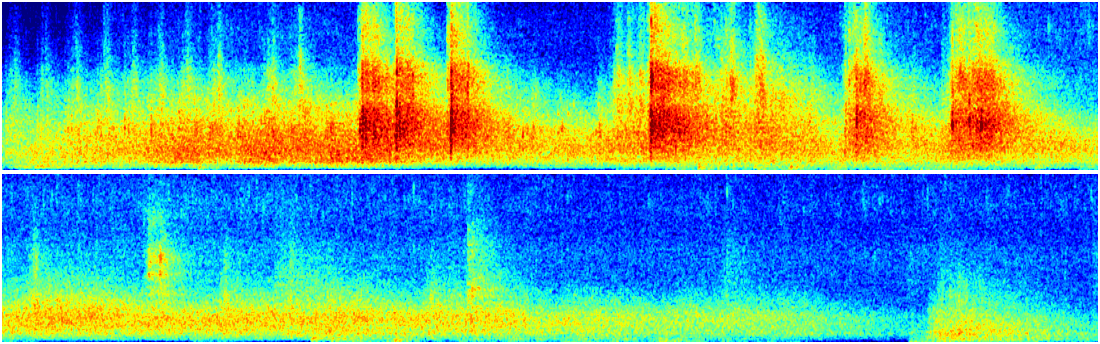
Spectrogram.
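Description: A dense barrage of sharp cracks and heavy booms fires in irregular bursts over a constant rumbling roar during a night air attack in Odessa, recorded from a bedroom, loud, with no voices, then a brief lull before it starts again.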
